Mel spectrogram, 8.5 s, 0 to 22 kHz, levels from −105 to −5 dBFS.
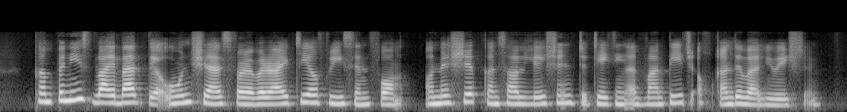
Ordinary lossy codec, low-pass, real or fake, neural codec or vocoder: none; none; fake; codec, 16 kHz, 1 kbps, FunCodec, trained on Chinese and English, 50 frames a second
